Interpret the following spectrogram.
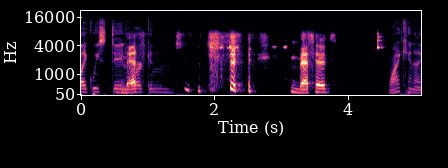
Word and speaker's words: Arkansas: I know that's how you're supposed to spell it, but it doesn't look like it's spelled right. I hate. It's Arkansas.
